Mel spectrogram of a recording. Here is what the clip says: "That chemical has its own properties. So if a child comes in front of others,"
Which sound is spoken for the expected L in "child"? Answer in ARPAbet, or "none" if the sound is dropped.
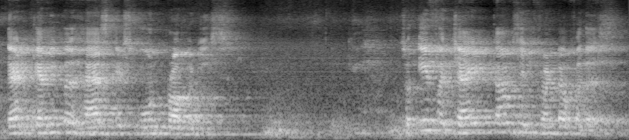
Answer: L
